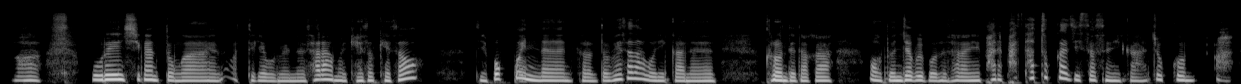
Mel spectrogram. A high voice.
No: medium, 180 Hz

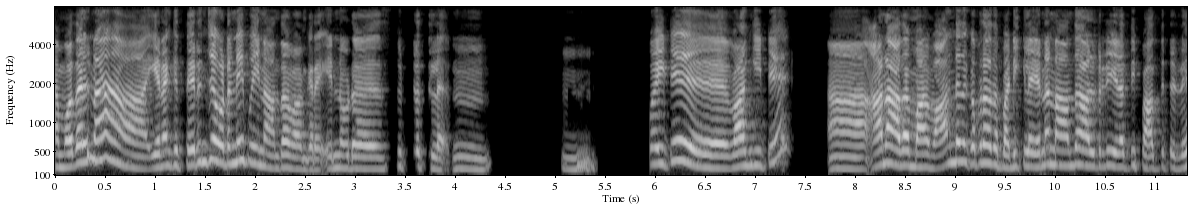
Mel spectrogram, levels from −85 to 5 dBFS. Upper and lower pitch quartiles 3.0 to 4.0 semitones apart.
No: average, 4.7 semitones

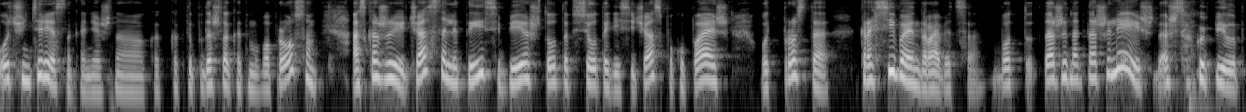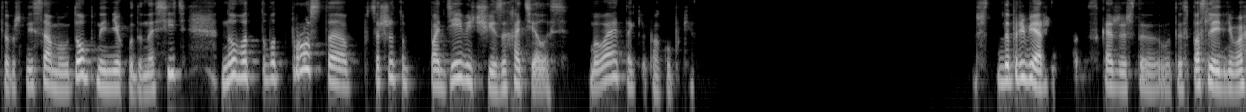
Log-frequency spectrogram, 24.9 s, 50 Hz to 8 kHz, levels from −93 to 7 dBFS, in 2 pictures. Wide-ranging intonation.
Yes: wide, 6.9 semitones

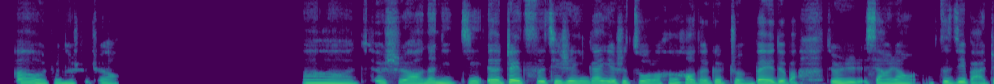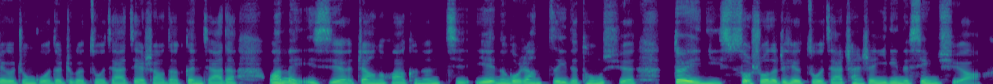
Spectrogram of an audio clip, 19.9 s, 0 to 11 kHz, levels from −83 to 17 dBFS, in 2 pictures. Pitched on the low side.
No: medium, 185 Hz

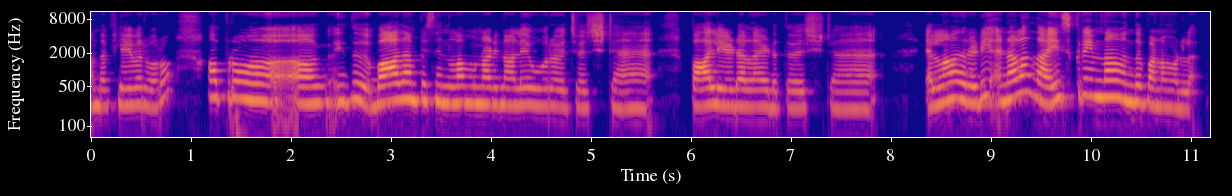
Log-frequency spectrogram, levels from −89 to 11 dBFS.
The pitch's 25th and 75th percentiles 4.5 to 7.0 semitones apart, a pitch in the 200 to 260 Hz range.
Yes: average, 5.0 semitones; very high, 250 Hz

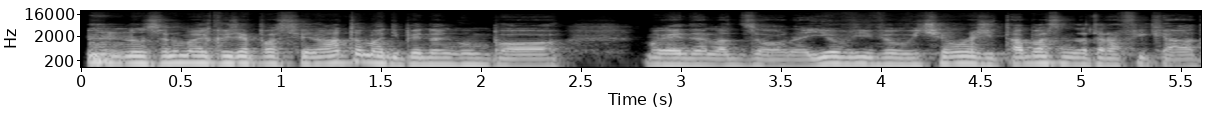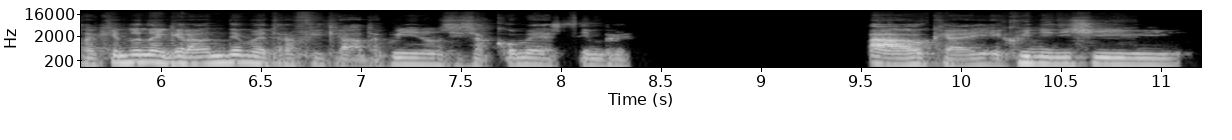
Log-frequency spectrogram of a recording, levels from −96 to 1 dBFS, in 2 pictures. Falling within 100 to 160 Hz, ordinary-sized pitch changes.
Yes: low, 135 Hz; average, 3.1 semitones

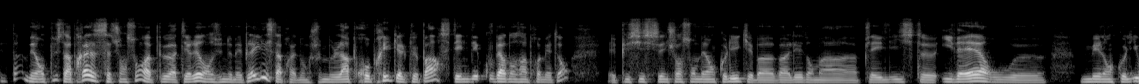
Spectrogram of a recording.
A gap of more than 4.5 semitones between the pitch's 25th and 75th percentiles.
No: average, 2.8 semitones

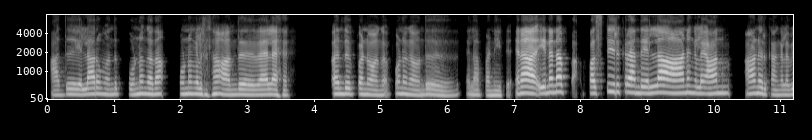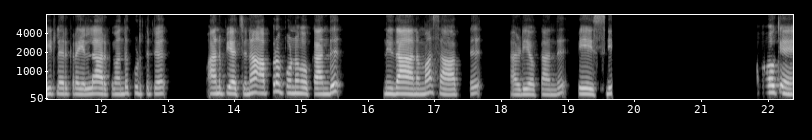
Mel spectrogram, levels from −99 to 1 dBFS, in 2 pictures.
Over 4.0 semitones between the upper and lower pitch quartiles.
No: average, 2.9 semitones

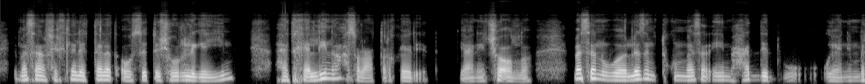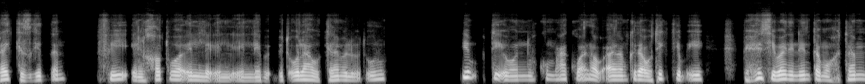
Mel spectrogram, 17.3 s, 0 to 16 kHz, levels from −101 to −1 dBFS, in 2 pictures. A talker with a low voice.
Yes: low, 130 Hz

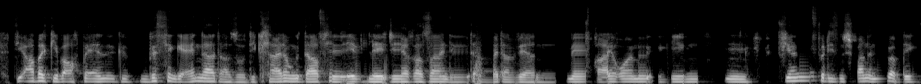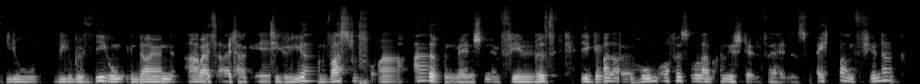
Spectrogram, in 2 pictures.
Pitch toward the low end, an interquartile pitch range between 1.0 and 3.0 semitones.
Yes: low, 125 Hz; narrow, 2.5 semitones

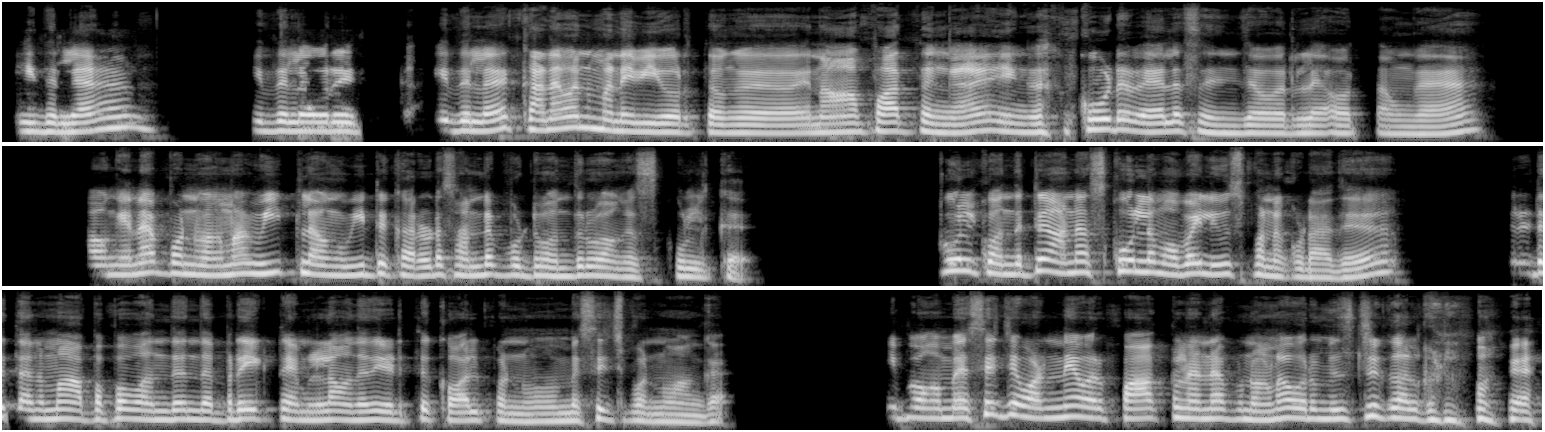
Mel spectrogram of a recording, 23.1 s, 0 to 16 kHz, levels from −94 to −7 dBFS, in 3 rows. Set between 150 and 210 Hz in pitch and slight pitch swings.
No: high, 205 Hz; average, 3.6 semitones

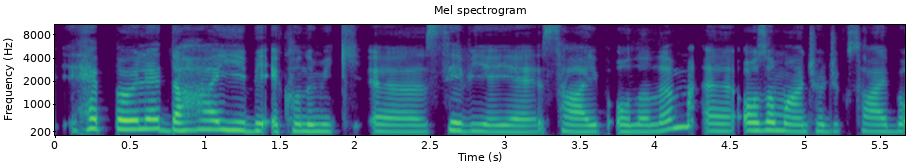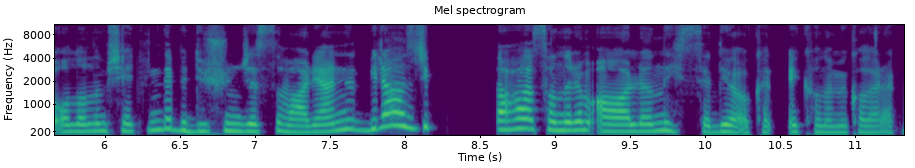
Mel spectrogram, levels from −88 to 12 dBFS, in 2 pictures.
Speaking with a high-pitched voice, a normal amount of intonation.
Yes: high, 210 Hz; average, 3.5 semitones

